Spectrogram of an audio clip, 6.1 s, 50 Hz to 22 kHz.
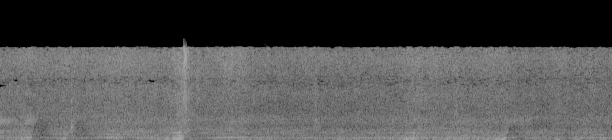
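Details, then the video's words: Steady bee buzz, a smooth harmonic drone with slight pitch wavering as individual insects pass close, one short click near two seconds. "Bees 2"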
